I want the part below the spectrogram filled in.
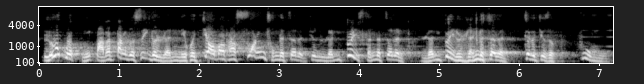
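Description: A man in his forties preaching a sermon, telling stories with lively acted-out quotes, recorded in an echoing hall. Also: sits high, quick pace, hardly any pauses, highs cut off. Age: 40s. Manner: animated storytelling, acts out quoted voices. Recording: echoey hall with long reverb.

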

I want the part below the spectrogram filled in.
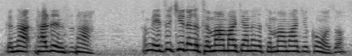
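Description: A woman giving a lively church testimony, telling stories with animated expression. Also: high-pitched, rapid-fire. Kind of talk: storytelling testimony. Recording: dull lo-fi sound.

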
